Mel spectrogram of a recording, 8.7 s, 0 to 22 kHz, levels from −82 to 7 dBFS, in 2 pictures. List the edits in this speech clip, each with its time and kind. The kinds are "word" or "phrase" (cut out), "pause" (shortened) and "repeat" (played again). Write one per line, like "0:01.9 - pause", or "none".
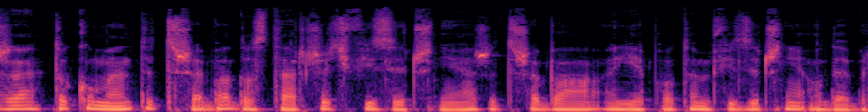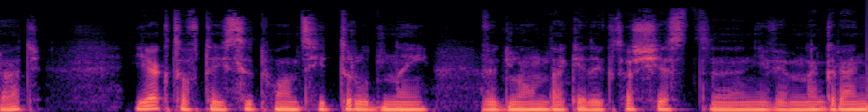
0:06.8 - word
